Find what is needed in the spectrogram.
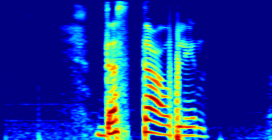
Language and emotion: Russian, angry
